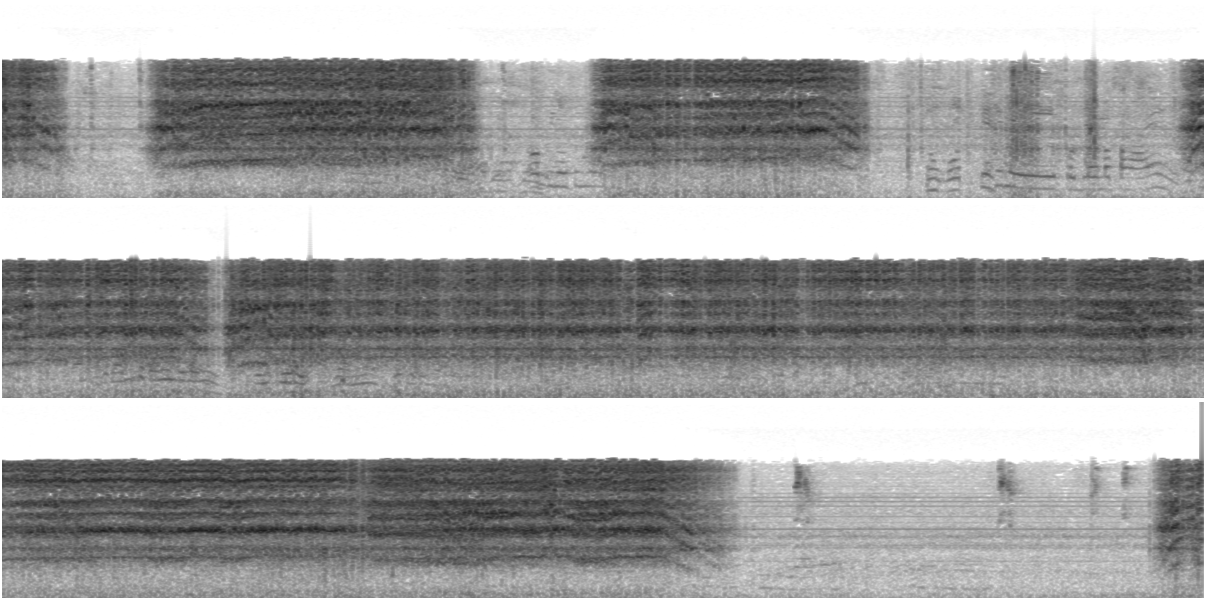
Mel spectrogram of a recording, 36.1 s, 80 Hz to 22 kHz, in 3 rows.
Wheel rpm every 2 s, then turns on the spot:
80, 190, 90, 180, 70, 20, 180, 170, 240, 240, 230, 220, 210, 230, 220, 120, 0, 20.
0-2 4-6 8-12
